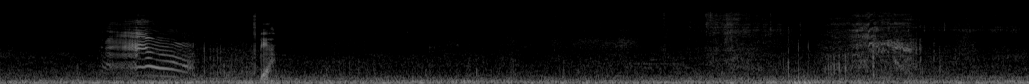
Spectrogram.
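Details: Stray street cat being petted outdoors: one clear, drawn-out meow with a falling tone early on, a sharp click shortly after, and a fainter meow-like sound later, over a steady low rumble of street noise.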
